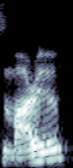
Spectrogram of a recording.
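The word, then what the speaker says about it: まる: And there the circle is pronounced Maru.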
